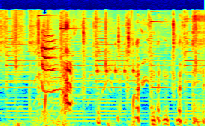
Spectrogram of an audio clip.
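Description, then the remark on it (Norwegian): A dog barks and yips in quick bursts, with a drawn-out meowing cry from a cat early on, all fairly loud and busy over a short stretch. “Det en katt og en hund. Åja, det begge deler, ja.”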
